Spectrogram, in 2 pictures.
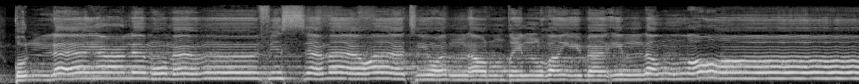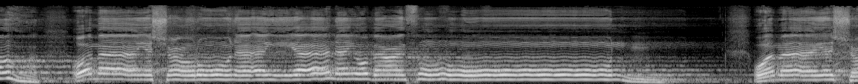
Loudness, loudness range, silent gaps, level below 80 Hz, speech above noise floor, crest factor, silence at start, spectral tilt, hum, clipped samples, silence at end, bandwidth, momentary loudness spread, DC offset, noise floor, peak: -13 LUFS; 2 LU; none; -54 dBFS; 21 dB; 12 dB; 0 s; -3.5 dB/octave; none; under 0.1%; 0 s; 17 kHz; 5 LU; under 0.1%; -33 dBFS; 0 dBFS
